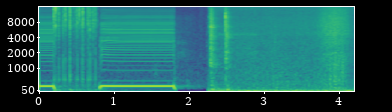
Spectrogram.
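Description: Smartphone buzzing on vibrate for an incoming call: a steady buzz with a short rattle before it ends just after the start, and a second buzz lasts about a second. Then it stops, and faint room noise follows with a couple of light clicks.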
